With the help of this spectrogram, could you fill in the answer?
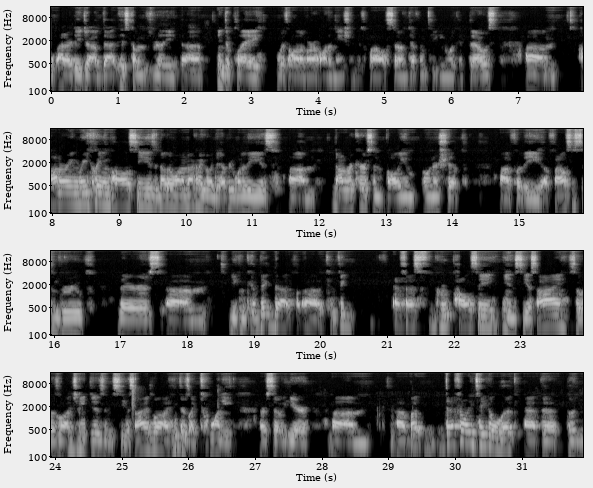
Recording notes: NOTE ON AUDIO ISSUES: we had some audio difficulties this episode, these will be fixed in future episodes.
